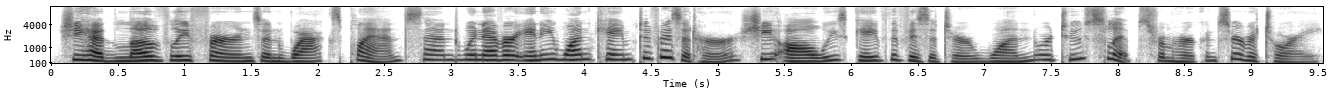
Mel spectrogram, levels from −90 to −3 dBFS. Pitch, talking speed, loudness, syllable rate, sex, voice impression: 235 Hz, 165 wpm, -20 LUFS, 4.4 syllables/s, female, feminine, very adult-like, slightly fluent, unique, slightly intense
